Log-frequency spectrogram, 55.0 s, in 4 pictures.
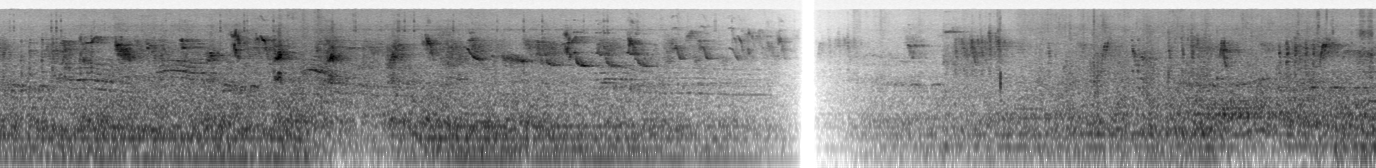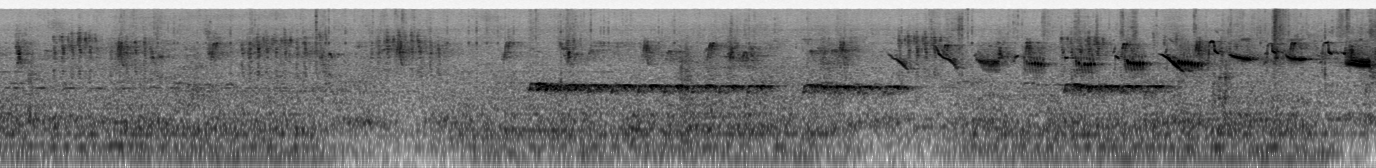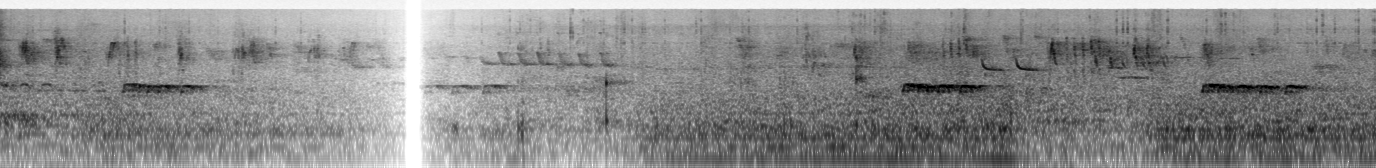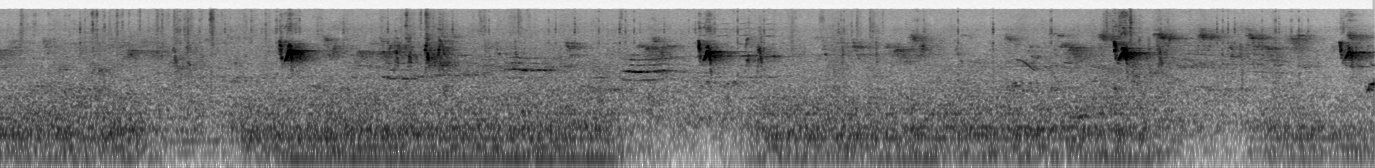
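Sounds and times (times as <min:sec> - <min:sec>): birds chirping and calling: 0:00.0 - 0:07.9, 0:09.0 - 0:55.0
low background hum: 0:32.2 - 0:55.0.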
